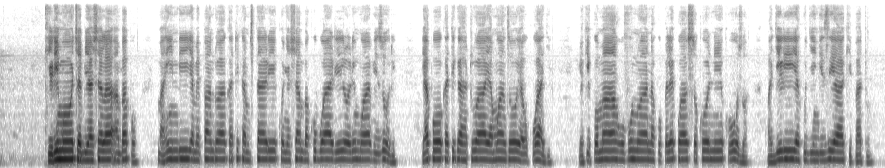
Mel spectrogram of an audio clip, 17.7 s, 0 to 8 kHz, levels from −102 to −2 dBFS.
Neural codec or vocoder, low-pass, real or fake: none; 7.2 kHz; real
